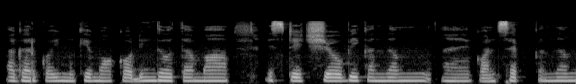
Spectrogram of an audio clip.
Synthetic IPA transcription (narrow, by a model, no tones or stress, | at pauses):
ɐɡɐɾkojimukʰjɐmoɐkoːɾɖiŋd̪oːt̪ɐmasʈeːʈʃoːbikɐnd̪ɐmkaːnsep̚ʈ̚kɐnd̪ɐm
